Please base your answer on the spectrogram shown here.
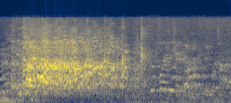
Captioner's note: laughs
